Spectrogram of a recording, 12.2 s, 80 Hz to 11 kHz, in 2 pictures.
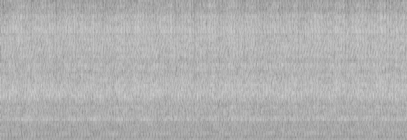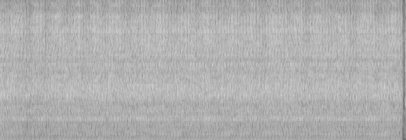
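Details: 1938 Caterpillar D13000 diesel, pony motor's first start in years: small gas pony motor runs smooth, rolling the main engine over steadily with good oil pressure, but it never fires; fuel arrives but the injection pump builds no pressure, cause unknown.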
